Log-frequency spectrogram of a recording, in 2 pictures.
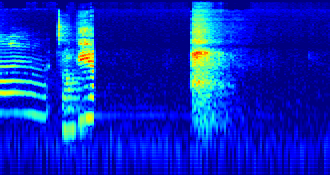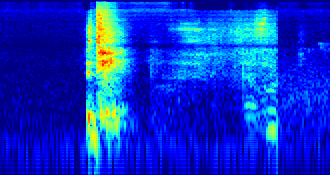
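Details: Acted sneezes from a TV drama, by characters sneezing from cat allergy or illness: a meow, then two short, explosive bursts and a softer third sneeze, over music.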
